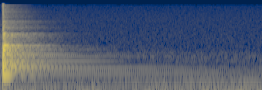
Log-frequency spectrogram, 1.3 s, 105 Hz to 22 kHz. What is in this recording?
violin pizz non vib F#5
violin pizzicato "non vibrato"
pizzicato, non-vibrato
